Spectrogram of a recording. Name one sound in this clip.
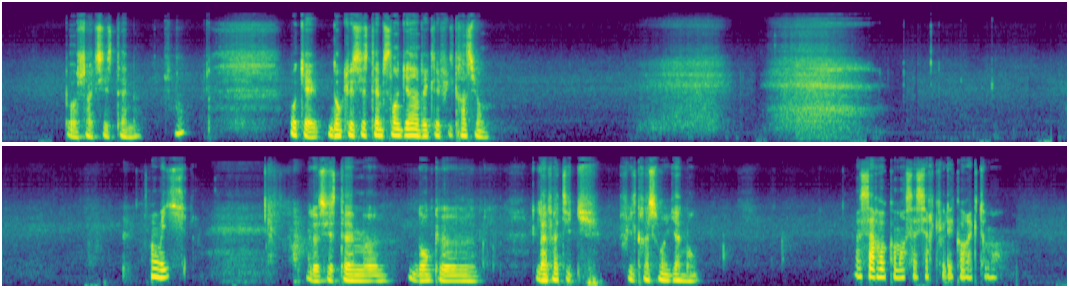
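A middle-aged man speaks calmly into a headset microphone, heard over an online call.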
